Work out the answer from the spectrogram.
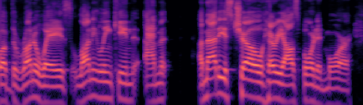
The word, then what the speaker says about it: Amadeus: the runaways lonnie lincoln amadius cho harry osborne and more except before captain america civil war amadeus is how you say it yeah yeah i'm at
